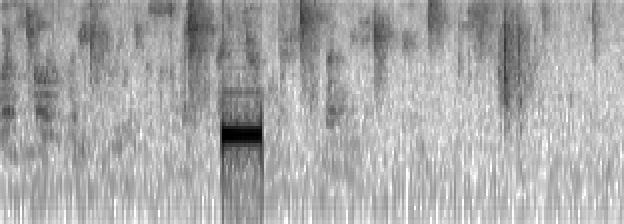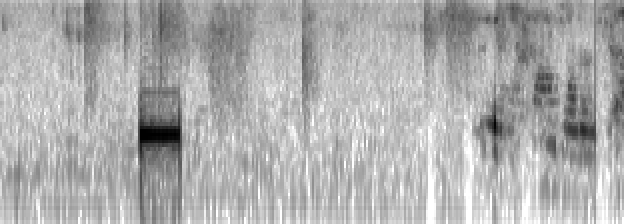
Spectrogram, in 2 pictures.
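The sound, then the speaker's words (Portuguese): A telephone busy tone after a dropped phone call gives two short, steady mid-pitched beeps several seconds apart, with voices talking quietly around them. “Caiu a ligação?”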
